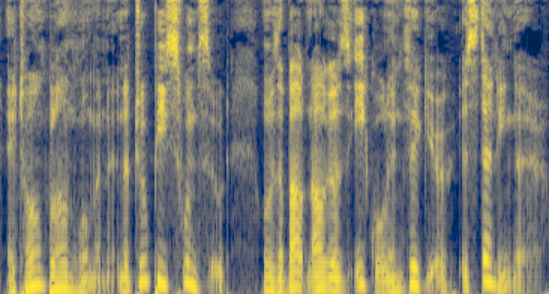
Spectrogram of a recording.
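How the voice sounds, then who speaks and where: A man's voice: medium pitch, animated, moderate pace, warm tone, no echo, clean studio sound. A man narrating a comedic audio drama, reading scripted scene descriptions.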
